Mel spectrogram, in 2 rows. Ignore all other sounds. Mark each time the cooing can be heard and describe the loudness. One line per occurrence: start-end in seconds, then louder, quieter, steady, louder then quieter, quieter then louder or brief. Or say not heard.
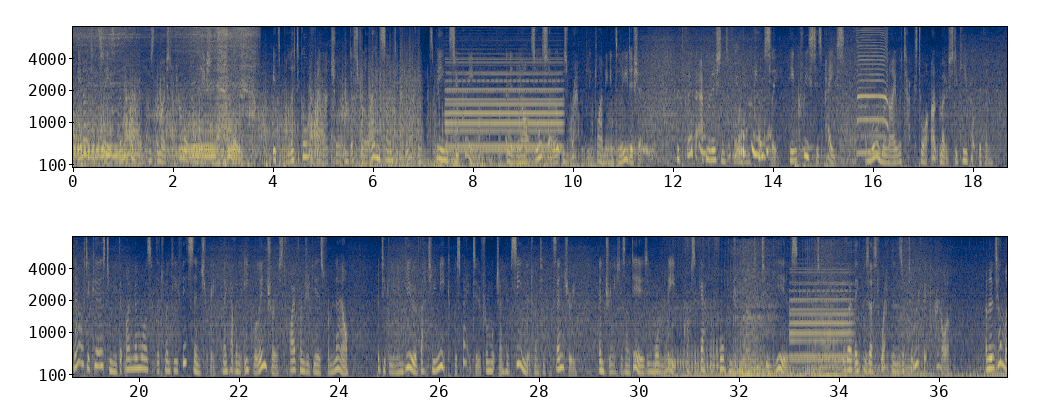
10.2-15.4 louder then quieter.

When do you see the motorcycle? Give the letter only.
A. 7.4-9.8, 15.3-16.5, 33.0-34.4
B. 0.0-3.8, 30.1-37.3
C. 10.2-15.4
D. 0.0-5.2
B.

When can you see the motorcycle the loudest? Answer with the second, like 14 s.
3 s.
